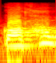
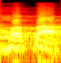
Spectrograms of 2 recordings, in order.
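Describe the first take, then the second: First: Said in the usual way. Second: "হতা" with h for the initial k; Chittagong pronunciation. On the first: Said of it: "কথা বললে". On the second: Shown as a demonstration. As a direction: swap k for h in "হতা". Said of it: "তারা বলে হতা".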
